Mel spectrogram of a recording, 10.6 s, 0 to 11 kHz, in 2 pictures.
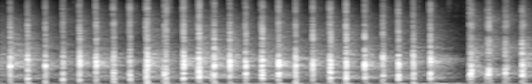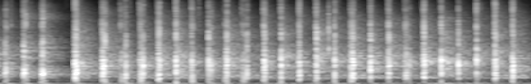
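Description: Fingertips and nails tap fast and aggressively on a small, hollow Redmi Note 7 Pro cardboard smartphone box held close to the mic. About 59 dry, crisp taps with a hollow mid-range knock and bright clicky edges die away almost instantly. The taps come in a quick, uneven stream with brief pauses near the middle.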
